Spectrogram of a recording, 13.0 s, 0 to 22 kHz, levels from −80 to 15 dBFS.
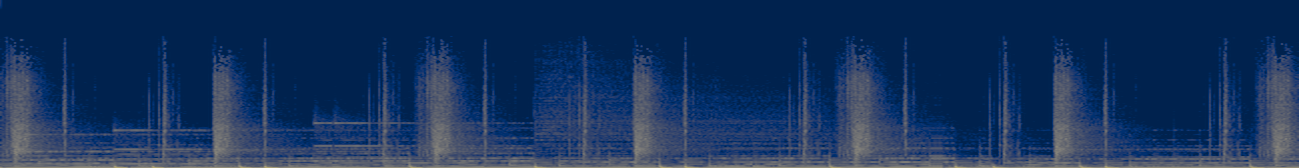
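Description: At 3.31 s a short stretch of sound, 200 ms long, plays a second time, heard as a hiccup or stutter at the join. The same doubling returns at 7.51 s and again at 11.71 s, exactly 4.2 s apart. These are overlapping chunks: the audio was handled in blocks of 4.0 s, and each block was started 200 ms before the previous one had finished, so that overlap is replayed at every seam.

From 9.31 to 9.45 s the sound breaks into a rapid buzzing, machine-gun stutter, then picks up further along, as though it had kept playing underneath. This is Bluetooth stutter. About 98 ms of audio never arrived in time, which points to a short run of lost or late packets, and the receiver filled the gap by repeating its last small buffer over and over until fresh data came through.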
